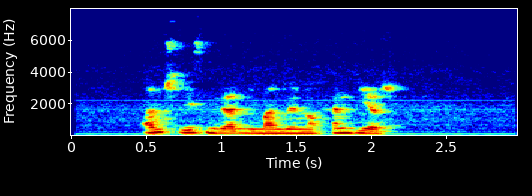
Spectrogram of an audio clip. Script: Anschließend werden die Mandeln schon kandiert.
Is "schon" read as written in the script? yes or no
no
